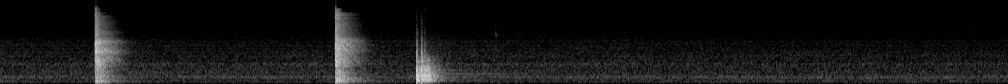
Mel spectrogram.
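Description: A bowling ball striking a metal belt-buckle blank set in a wooden doming block, three heavy thuds: one about a second in, then two close together a little past three and four seconds, the last with a short metallic ring. The blows dome the blank further on one side.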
